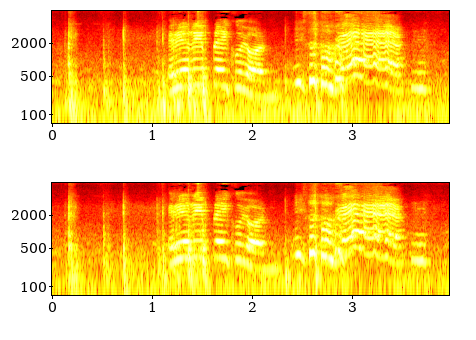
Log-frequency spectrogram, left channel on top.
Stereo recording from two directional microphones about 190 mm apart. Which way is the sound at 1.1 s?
20° left (ahead or behind).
